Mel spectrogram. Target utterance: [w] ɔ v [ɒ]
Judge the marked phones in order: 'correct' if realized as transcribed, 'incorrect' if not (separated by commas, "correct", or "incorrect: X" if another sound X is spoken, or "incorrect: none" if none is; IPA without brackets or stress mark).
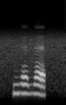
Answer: correct, correct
